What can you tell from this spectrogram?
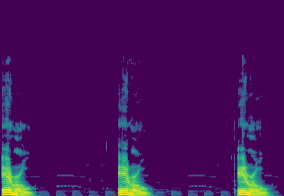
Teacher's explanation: W는 소리가 나지 않고 O의 장모음 소리만 나서 오우 소리가 나요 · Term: 이중 모음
